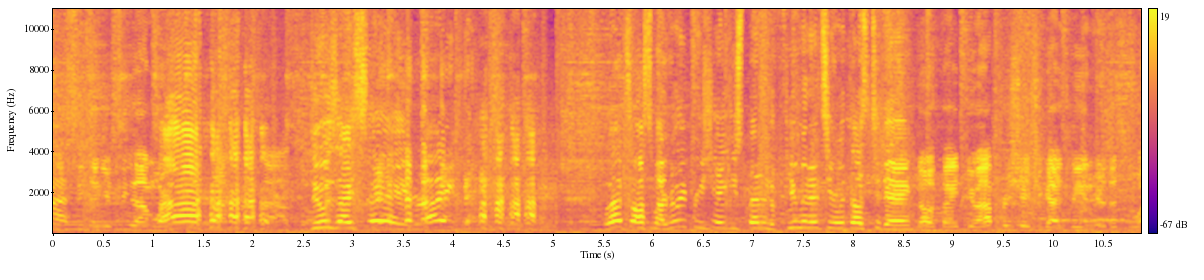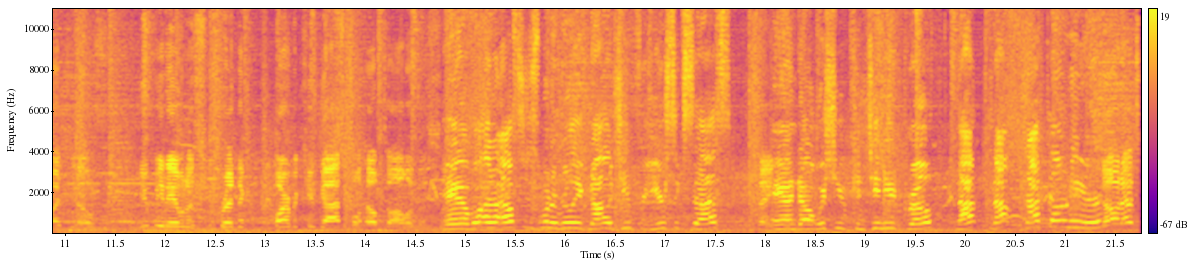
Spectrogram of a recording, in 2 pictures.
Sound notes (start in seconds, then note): 4.7 laughs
